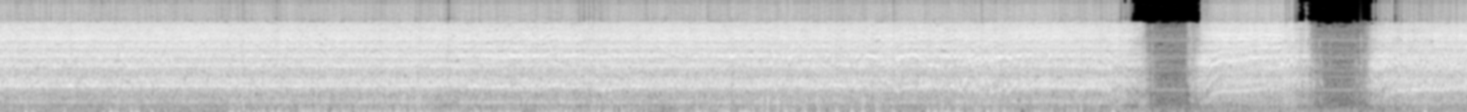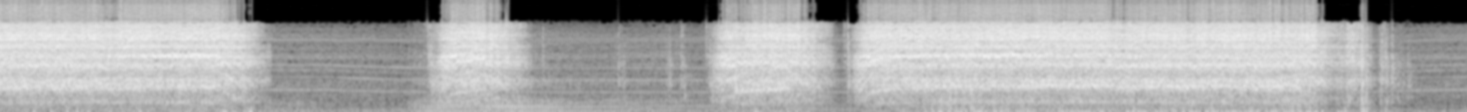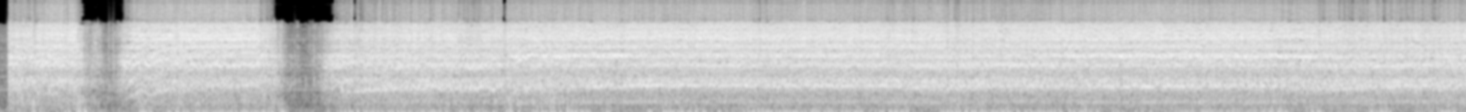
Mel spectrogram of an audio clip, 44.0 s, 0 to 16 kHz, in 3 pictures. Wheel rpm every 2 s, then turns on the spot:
230, 230, 220, 230, 220, 150, 90, 190, 110, 40, 10, 110, 210, 190, 30, 150, 140, 210, 230, 220, 210, 210.
12-14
